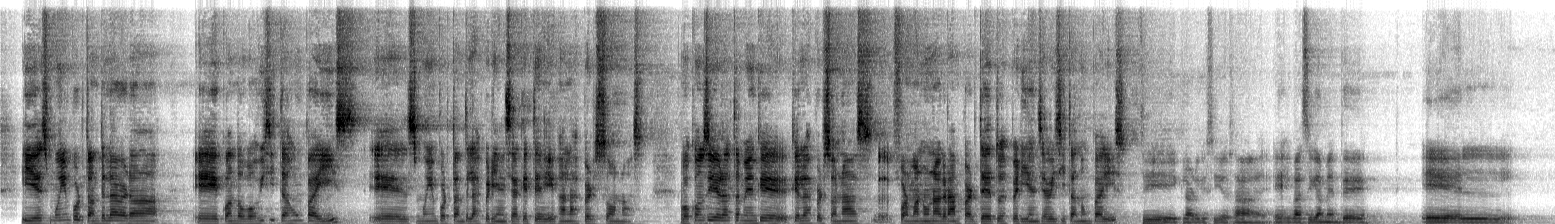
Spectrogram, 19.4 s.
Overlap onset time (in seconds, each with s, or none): none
